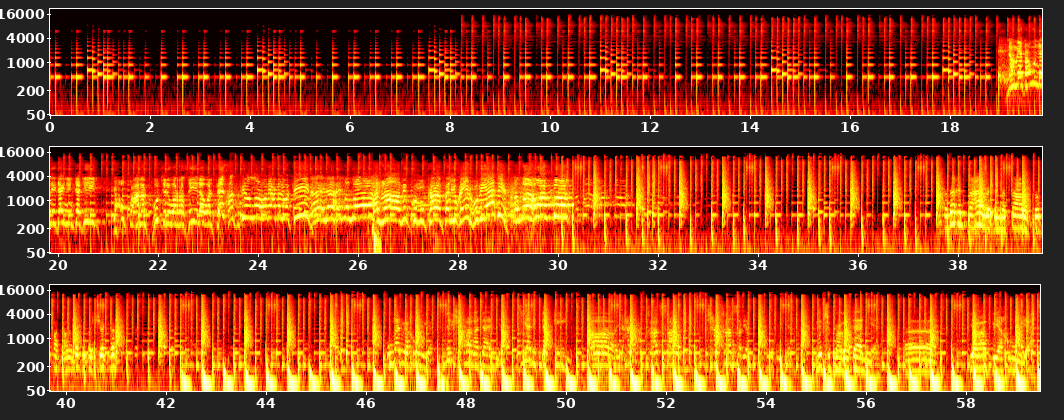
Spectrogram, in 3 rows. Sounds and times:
Techno: 0:07.7 - 0:59.4.

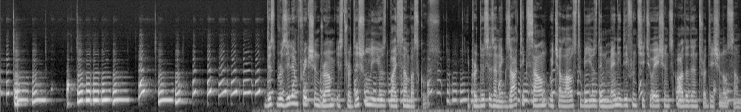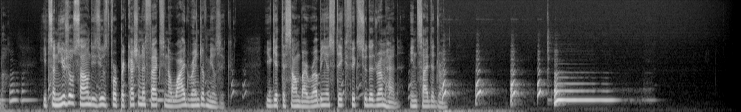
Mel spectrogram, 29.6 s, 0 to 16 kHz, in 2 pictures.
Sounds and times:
Speech: 0:05.3 - 0:15.0, 0:15.7 - 0:19.4, 0:20.2 - 0:23.8.

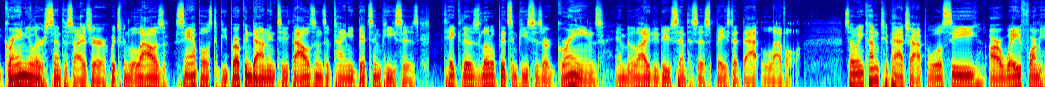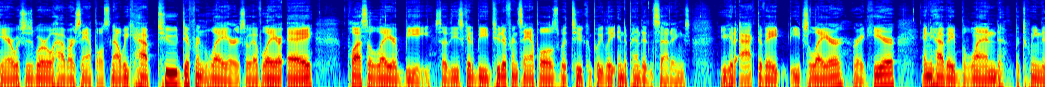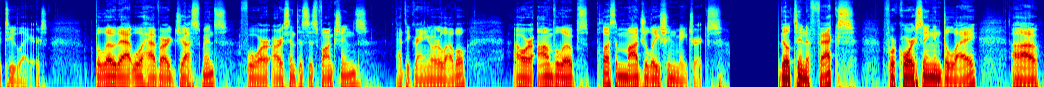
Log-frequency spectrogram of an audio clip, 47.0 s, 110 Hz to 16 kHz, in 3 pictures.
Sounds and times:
Speech: 0:00.0 - 0:12.0, 0:12.7 - 0:32.1, 0:32.8 - 0:38.4, 0:39.0 - 0:42.3, 0:43.0 - 0:47.0.

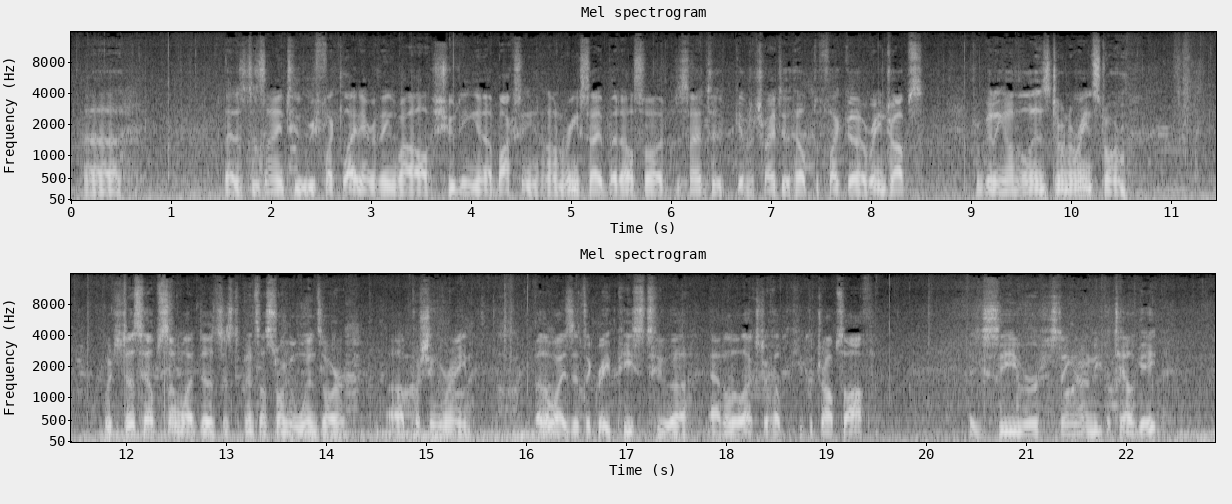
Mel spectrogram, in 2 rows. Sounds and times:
Rain: 0:00.0 - 0:22.8.

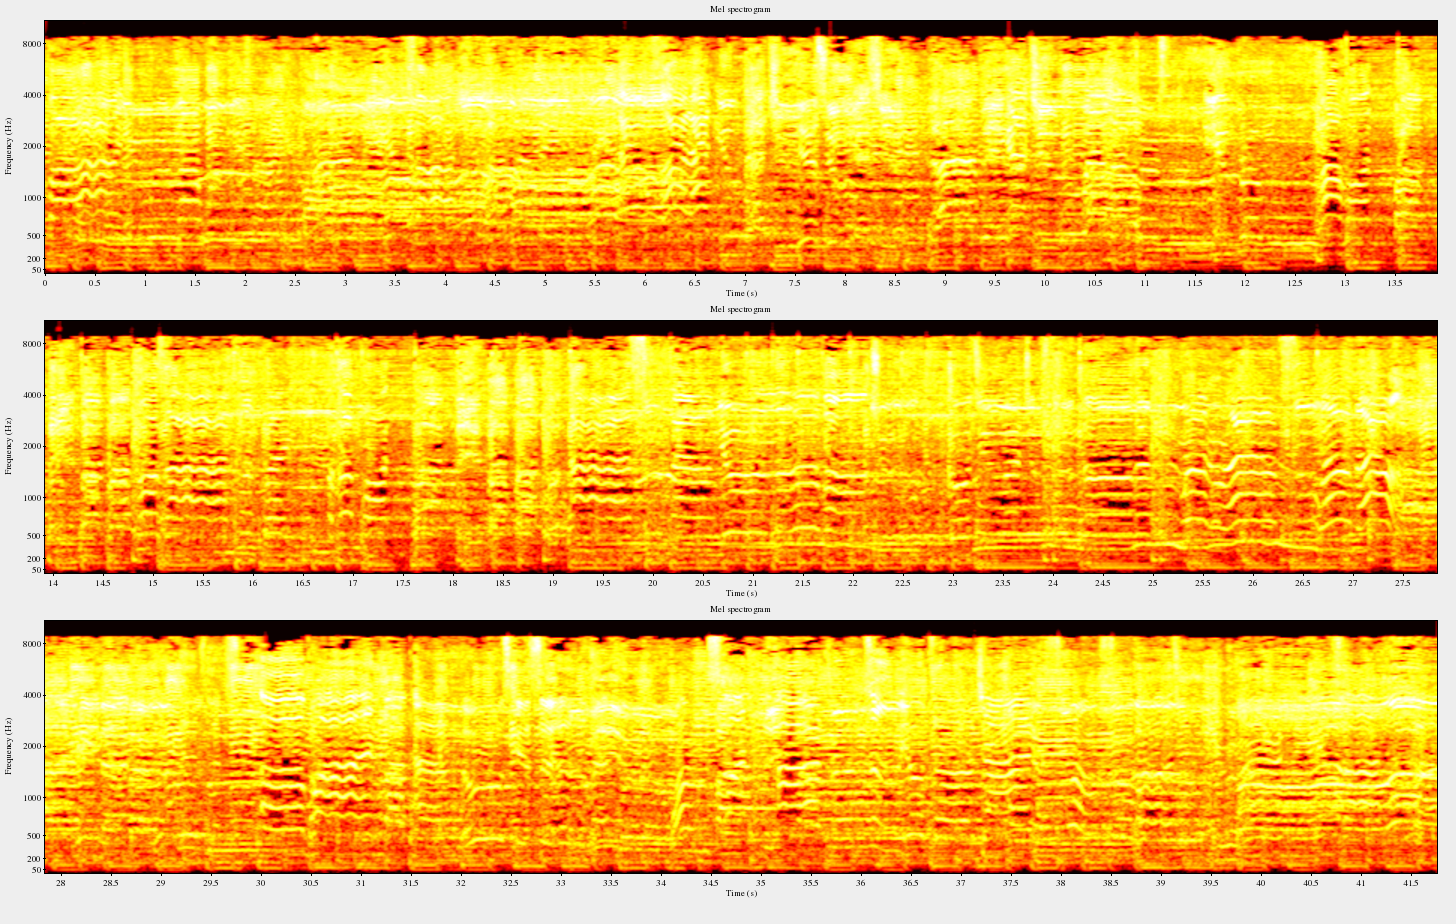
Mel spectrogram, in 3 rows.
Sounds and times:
Music: 0:00.0 - 0:41.7.

